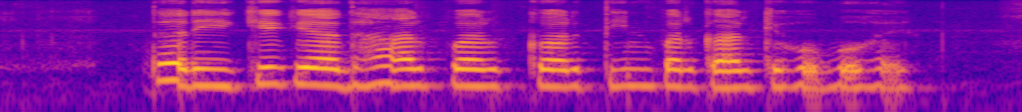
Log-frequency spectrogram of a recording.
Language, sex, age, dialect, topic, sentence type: Magahi, female, 25-30, Southern, banking, statement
